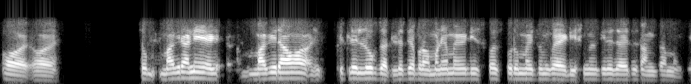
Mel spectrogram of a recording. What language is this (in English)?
Konkani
